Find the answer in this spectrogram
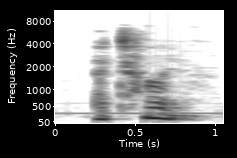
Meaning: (noun) 1. One's dress; what one wears; one's clothes 2. The single horn of a goat, deer or stag; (verb) To clothe or adorn
- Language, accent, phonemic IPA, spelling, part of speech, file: English, Southern England, /əˈtaɪɚ/, attire, noun / verb, LL-Q1860 (eng)-attire.wav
